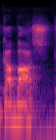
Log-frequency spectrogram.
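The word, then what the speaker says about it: kabash (כבש): Esta palabra hebrea viene de una, palabra ah, que, que, se pronuncia kabash, que es la palabra hebrea.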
